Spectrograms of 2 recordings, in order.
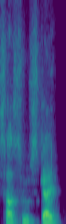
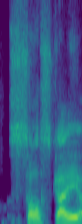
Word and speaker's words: Sasuke: oh but it is it can also pronounce sassusca okay but it um sasuke i believe no it's a translation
